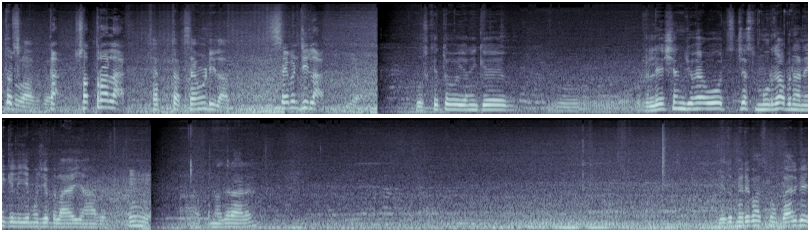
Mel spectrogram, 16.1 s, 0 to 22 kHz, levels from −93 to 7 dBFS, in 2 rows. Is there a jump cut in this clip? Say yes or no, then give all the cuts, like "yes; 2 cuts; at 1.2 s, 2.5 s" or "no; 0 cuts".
yes; 2 cuts; at 3.8 s, 9.6 s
